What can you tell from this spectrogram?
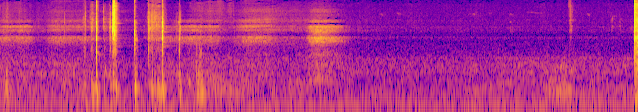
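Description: A PCP air rifle's bolt is worked with a quick run of sharp metallic clicks about a second and a half in, cocking the rifle; near the end the rifle fires once with a single sharp report.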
